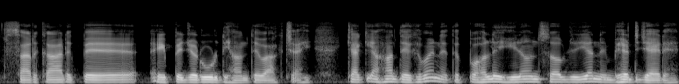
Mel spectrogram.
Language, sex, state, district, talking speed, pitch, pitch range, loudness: Maithili, male, Bihar, Saharsa, 195 wpm, 110 Hz, 105-115 Hz, -17 LUFS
